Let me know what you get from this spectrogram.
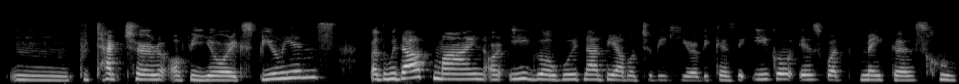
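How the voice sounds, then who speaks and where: Woman, slightly muffled recording. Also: mid-range voice. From Mexico. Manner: halting, thoughtful, with humming pauses. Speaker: spiritual teacher. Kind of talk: spiritual teaching talk.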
